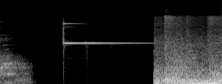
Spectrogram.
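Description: A single high, bell-like ding, a chime sound effect, struck about half a second in and ringing on one steady note as it fades, until it is cut off abruptly about a second later.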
